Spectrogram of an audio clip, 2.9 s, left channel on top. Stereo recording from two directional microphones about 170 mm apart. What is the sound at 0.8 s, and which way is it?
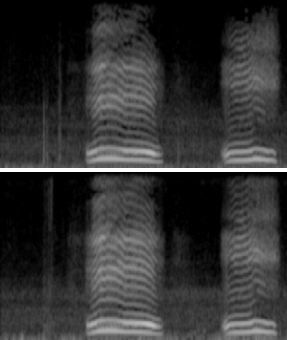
Babbling, 15° right (ahead or behind).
